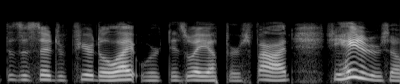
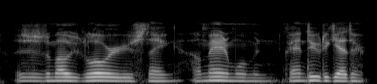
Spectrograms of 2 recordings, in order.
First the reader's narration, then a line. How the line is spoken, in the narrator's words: murmured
